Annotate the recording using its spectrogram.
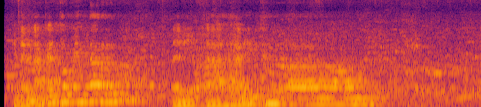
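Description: A young man sings into a microphone through loudspeakers in a large echoing hall.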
